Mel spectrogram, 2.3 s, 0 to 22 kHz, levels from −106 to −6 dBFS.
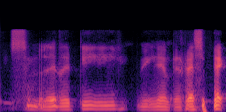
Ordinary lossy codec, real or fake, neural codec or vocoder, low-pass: none; fake; codec, 16 kHz, 1 kbps, FreqCodec, larger model; 7.2 kHz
